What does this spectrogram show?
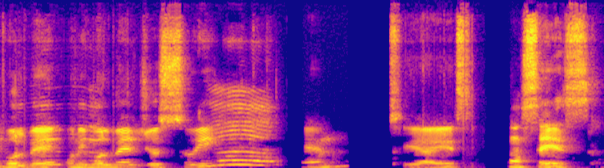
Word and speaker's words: française: বাট যখন একজন female বলবে উনি বলবে জসুই NCIS ফ্রান্সেজ, কি বলবে ফ্রান্সেজ। লাস্টে দেখেন একটা অতিরিক্ত ও বেশি আছে, তখন আপনার এস পর্যন্ত উচ্চারণ করতে হবে, তাহলে ফ্রান্সেজ হবে।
